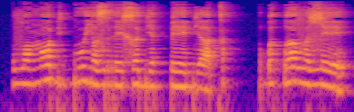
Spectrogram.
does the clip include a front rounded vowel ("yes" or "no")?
no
